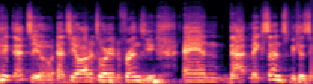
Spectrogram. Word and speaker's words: Firenze: It is Firenze. Like you pronounce the e like an eh, not a inze. Oh, okay. Firenze.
